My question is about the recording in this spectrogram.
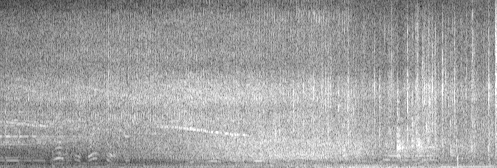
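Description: Wind rushing over the microphone of a camera on a moving road bike, with tyre noise from a riding group; the rush builds about two seconds in, and a few sharp clicks come near the end.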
